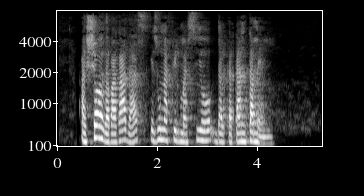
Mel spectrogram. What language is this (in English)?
Catalan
